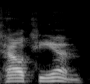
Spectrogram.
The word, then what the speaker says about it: Haotian: sound bite on Facebook that said how to pronounce it, which is Haotian.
